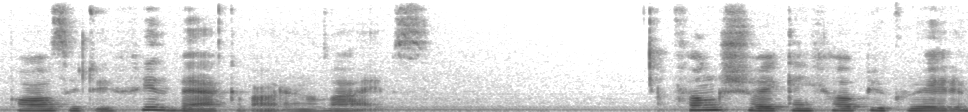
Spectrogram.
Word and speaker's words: Feng Shui: But the standard pronunciation for the art in the United States is Feng Shui. So remember, Feng rhymes with sung, and Shui rhymes with sui.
